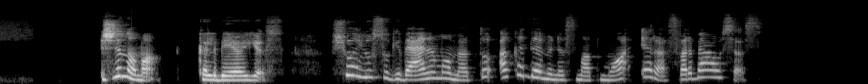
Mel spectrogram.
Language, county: Lithuanian, Panevėžys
